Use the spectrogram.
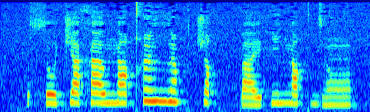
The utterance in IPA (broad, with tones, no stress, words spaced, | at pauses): so˨ t͡ʃa˧xa˧o̯ŋa˧qʰĩ˦ lːĩ˦qt͡ʃɯ˧q pːa˨e̯xi˦ŋa˦q d͡zõ˧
